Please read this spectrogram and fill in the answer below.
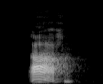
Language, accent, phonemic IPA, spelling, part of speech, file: French, France, /aʁ/, -ard, suffix, LL-Q150 (fra)--ard.wav
- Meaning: forms pejoratives, diminutives, and nouns representing or belonging to a particular class or sort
